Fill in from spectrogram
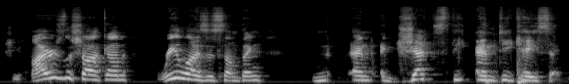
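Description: A man co-hosting a casual podcast chat with friends, animated and profane, rambling through tangents with lots of fillers. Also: measured pace. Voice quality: animated, swears freely, goes high and shrill when laughing. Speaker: podcast co-host. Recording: several people chatting around one mic.

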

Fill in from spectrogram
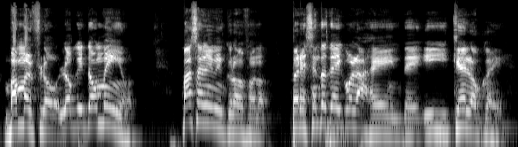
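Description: A man hosting a podcast in casual chat, teasing his guest with quick interjections. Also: high voice, a bit bright. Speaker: podcast host.

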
